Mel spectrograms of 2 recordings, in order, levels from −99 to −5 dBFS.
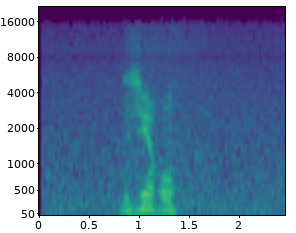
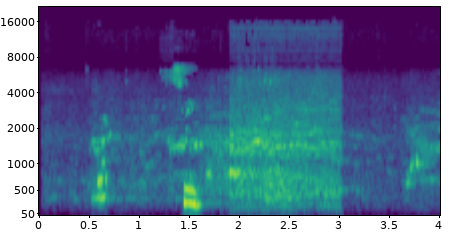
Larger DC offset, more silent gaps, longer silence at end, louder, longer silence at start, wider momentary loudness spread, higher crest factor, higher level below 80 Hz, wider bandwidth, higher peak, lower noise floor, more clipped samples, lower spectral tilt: neither; neither; about the same, 0 s vs 0 s; second, -36 LUFS vs -28 LUFS; second, 0.05 s vs 0.5 s; first, 20 LU vs 16 LU; about the same, 22 dB vs 20 dB; first, -66 dBFS vs -76 dBFS; about the same, 16.5 kHz vs 16.5 kHz; second, -18 dBFS vs -10 dBFS; second, -55 dBFS vs -59 dBFS; neither; about the same, -4.5 dB/octave vs -4 dB/octave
